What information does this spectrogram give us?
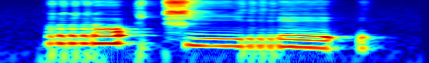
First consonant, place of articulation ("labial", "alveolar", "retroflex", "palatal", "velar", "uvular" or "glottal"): alveolar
